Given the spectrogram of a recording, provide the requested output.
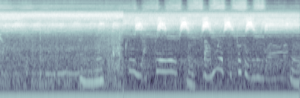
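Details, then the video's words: Summer cicadas chorus by a forest campsite at a former branch school in Yecheon, Gyeongbuk, Korea, during a heatwave morning. A loud, unbroken high-pitched drone pulses in rhythmic swells after the first seconds, drowning out people talking underneath. "매미가 우렁차도 너무 우렁차다"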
